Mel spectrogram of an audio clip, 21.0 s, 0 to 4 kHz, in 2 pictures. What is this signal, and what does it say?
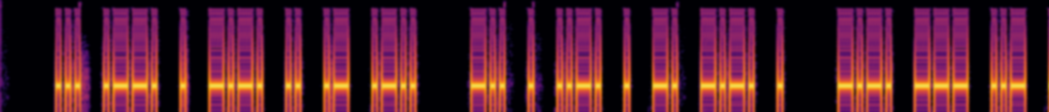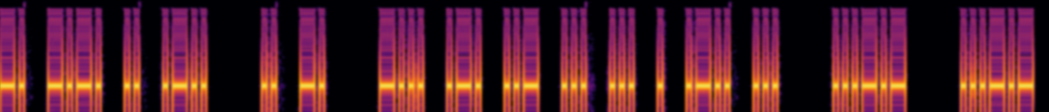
Morse code, heard as a keyed tone, about 25 wpm, spaced as for 20 wpm, 550 Hz. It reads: SPECIAL DEFENCE COUNCIL IN BRUSSELS <SK> <SK>
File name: podcast / News headlines-1x-25x20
